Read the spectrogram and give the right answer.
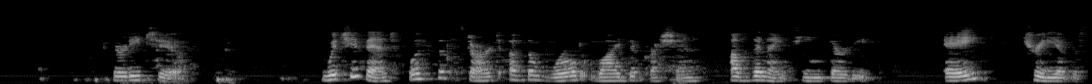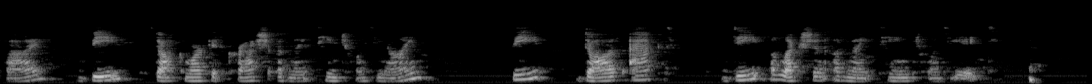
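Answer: B: Stock market crash of 1929.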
